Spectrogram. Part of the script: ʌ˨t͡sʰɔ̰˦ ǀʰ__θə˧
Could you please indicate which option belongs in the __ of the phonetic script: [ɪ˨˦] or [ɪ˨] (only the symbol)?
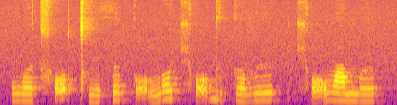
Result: ɪ˨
